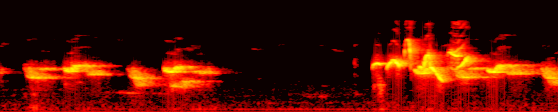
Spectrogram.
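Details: White-rumped shama of the Medan type, a lure recording to provoke other birds into singing: clear whistled phrases around mid pitch, a pause, then a louder burst of rich warbled and rising notes.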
